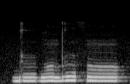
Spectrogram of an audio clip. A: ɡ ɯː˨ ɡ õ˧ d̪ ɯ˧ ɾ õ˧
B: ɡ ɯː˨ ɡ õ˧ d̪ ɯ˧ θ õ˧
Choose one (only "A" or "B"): B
